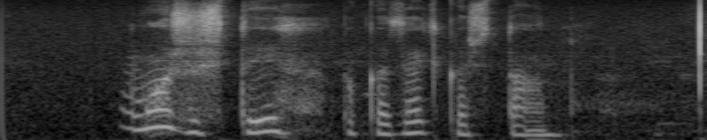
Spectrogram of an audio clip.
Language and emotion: Russian, sad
